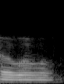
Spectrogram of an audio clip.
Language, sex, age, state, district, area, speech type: Bodo, male, 18-30, Assam, Chirang, rural, conversation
